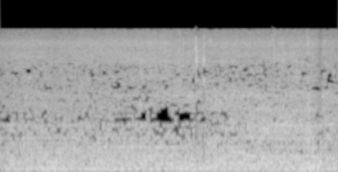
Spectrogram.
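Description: Concrete pump truck running while pumping concrete into the foundation forms: a steady rushing noise with a low engine hum underneath.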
